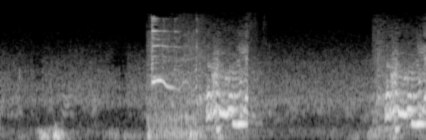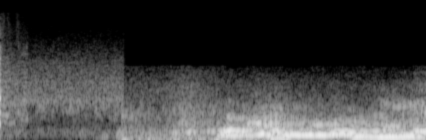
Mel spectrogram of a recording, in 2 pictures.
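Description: Dog startled by a toy tiger: two short high yelps about two and five seconds in, then a long, low, steady growl running from about eight seconds in.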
